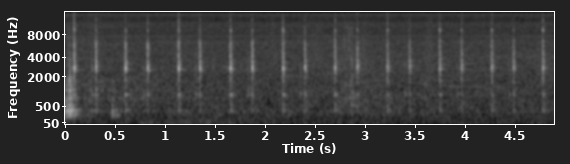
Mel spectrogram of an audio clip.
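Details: British-made Venner wind-up time switch, 15 A 250 V, probably early 1970s, hand-wound: crisp, even ticks about twice a second in a quiet room; the clockwork runs cleanly.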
